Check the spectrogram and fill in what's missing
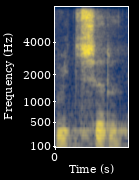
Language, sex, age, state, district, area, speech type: Malayalam, male, 18-30, Kerala, Idukki, rural, spontaneous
